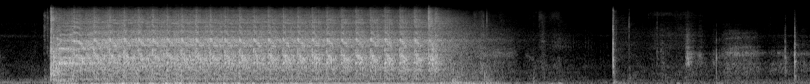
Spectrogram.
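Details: 2005 Nissan Navara D22, ZD30 3.0 turbo diesel with rotary injection pump, no-start complaint: crank angle sensor deliberately disconnected for a test, starter cranks steadily at about 3.5 compression beats per second, never catching, with no ECU pump signal. Cranks but no start.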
